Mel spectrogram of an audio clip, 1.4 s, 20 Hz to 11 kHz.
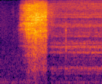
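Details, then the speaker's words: Chevy Cobalt 2.2 engine after timing chain replacement, leak-down test: only a short, faint puff of air hiss, then quiet; cylinder holds pressure, valves sealing, none bent. "see that's good that mean now see that little ear you heard that was good"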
